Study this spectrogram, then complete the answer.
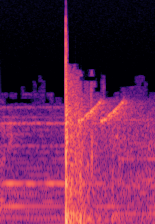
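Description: A single firework launches with a sharp thump at a fireworks display in Veliko Tarnovo, followed by a rising whistle as it climbs away, over a steady background hum.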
